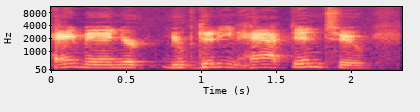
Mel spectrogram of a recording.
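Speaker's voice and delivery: ordinary delivery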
